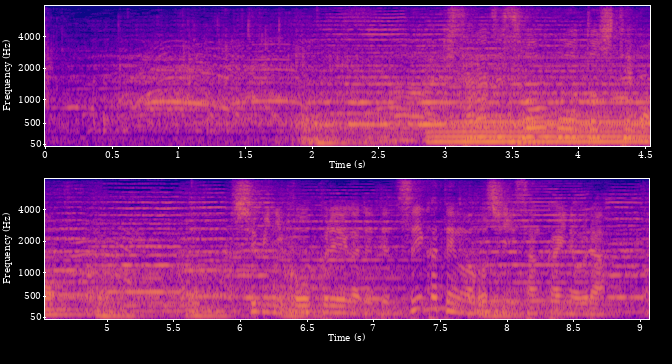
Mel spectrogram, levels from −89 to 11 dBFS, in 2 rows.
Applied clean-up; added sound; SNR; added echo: none; Bowed string instrument; 0 dB; reverberation time 1.0 s.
